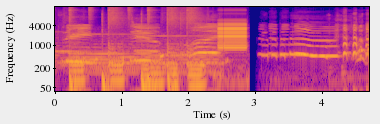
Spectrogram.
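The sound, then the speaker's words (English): A two-minute timer alarm goes off, a loud electronic buzz bursting out for under a second amid lively, overlapping voices, with animated speaking continuing right after it cuts out. “I'll set the timer.”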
